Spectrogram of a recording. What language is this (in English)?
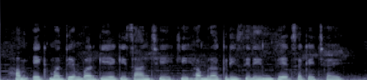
Maithili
